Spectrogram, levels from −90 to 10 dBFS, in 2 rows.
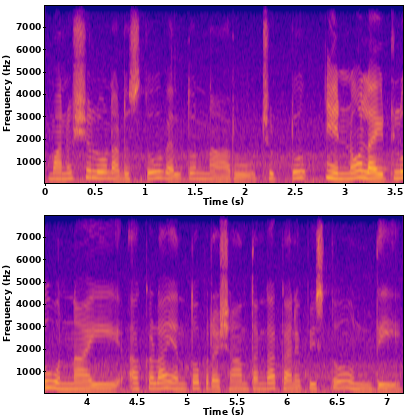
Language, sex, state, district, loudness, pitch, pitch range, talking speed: Telugu, female, Andhra Pradesh, Visakhapatnam, -20 LUFS, 235 Hz, 215-265 Hz, 90 wpm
